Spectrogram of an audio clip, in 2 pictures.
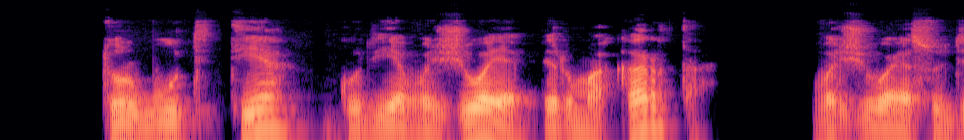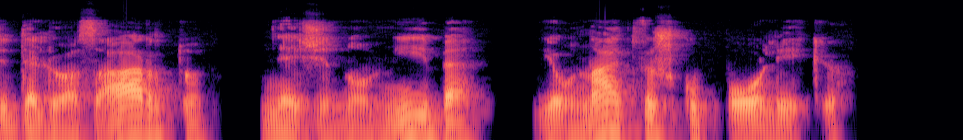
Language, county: Lithuanian, Kaunas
